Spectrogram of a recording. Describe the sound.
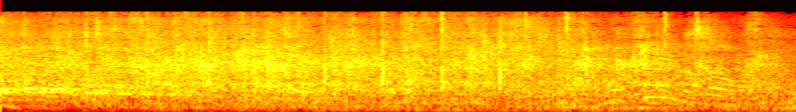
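An audience breaks into sustained applause to welcome performers Zhang Helun and Wang Heyan for the crosstalk (xiangsheng) piece 《红十会》: a dense, steady wash of many hands clapping at even loudness for several seconds, with a faint murmur of voices mixed underneath.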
